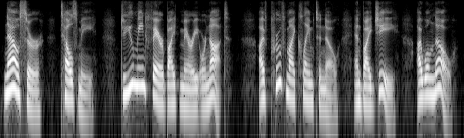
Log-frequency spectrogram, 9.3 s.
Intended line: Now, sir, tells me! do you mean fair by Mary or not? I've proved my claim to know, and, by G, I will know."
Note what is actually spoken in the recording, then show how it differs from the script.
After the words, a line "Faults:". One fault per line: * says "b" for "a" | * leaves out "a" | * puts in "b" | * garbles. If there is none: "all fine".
Now, sir, tells me! do you mean fair by Mary or not? I've proved my claim to know, and, by G, I will know."
Faults:
all fine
